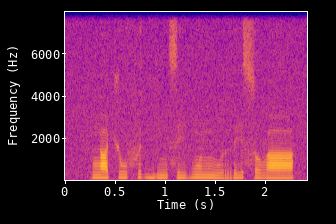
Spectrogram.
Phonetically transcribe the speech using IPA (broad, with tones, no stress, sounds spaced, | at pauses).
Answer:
ŋ a˨ t͡ʃ u˨ f ɪ˦ ɡ͡b i˨ ŋ s i˨ ɓ ũ˦ n ŋ u˨ r ɾ i˦ s ʊ˦ β aː˦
